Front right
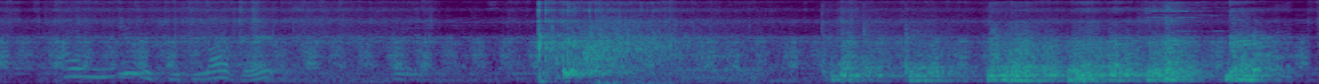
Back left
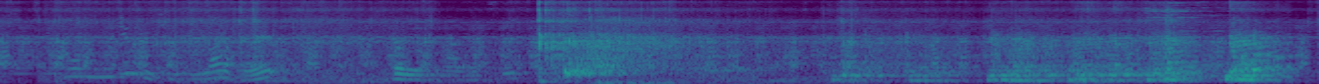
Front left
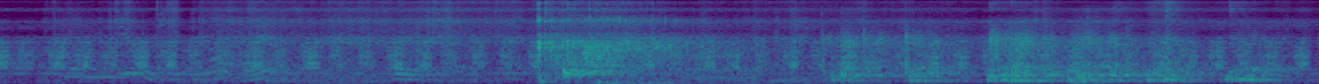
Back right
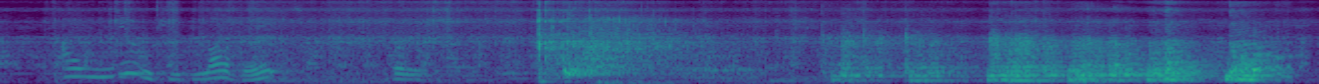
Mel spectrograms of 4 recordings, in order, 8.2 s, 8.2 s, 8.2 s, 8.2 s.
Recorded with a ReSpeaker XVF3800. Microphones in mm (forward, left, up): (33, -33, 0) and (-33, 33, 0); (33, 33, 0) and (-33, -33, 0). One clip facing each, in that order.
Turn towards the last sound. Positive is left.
turn(degrees=-140)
